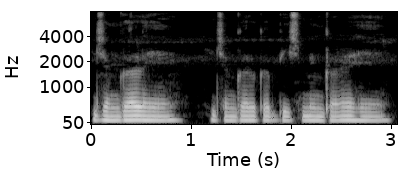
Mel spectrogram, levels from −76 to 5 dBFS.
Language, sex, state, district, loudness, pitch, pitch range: Hindi, male, Nagaland, Kohima, -16 LUFS, 110 Hz, 110-115 Hz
